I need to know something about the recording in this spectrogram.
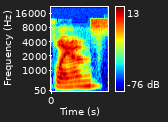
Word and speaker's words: Pflanz: you thank you um flans is my name on there okay L to that P PF l n z silent P um and then my P or my work email is a.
